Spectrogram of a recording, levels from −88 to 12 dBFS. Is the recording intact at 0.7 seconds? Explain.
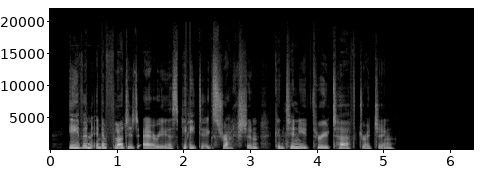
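No, chunks out of order disrupt the speech from 0.72 to 0.84 s, just before "flooded areas". A 60 ms chunk of audio arrived one chunk late, so it plays after the chunk that should have followed it. Nothing is missing, but the two pieces swap places, leaving three abrupt joins where the waveform jumps. The result is a brief jumbled, garbled moment.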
